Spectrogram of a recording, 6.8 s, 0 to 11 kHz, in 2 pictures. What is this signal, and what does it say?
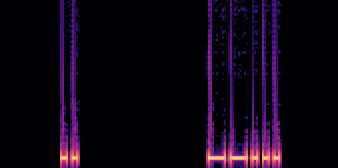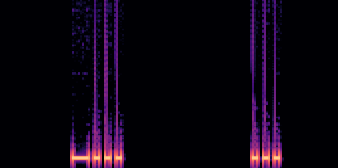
Morse code, heard as a keyed tone, about 22 wpm, spaced as for 6 wpm, 700 Hz. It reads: I7BS
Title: USA Call Signs - 5 Characters - 8x Character Spacing - 22wpm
